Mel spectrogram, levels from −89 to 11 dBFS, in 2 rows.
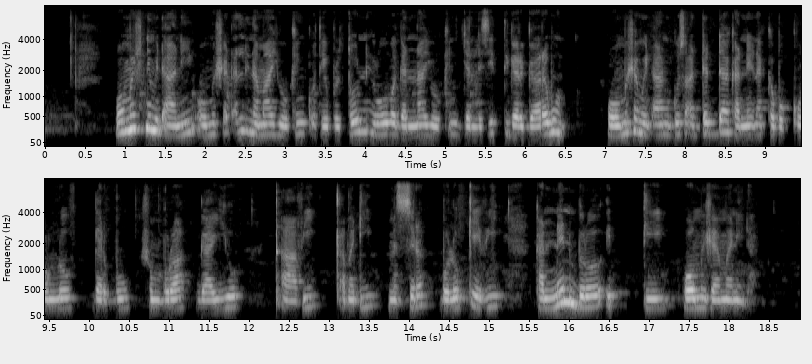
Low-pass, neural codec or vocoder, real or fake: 7.2 kHz; none; real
